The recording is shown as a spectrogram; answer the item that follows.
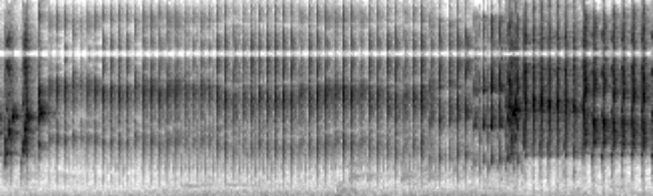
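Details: Lovebird ngekek trill played to make other lovebirds sing: an unbroken, rapid chattering buzz across more than six seconds. It thins slightly in the middle, then grows louder and denser toward the end.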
